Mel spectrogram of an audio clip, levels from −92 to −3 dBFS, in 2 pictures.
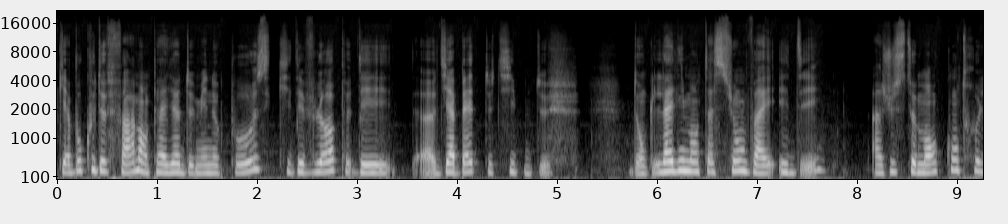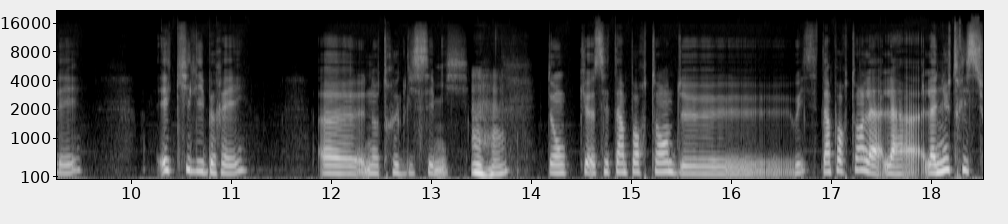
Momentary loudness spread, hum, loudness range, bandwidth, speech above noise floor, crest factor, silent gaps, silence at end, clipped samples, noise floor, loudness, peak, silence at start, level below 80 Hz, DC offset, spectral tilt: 13 LU; none; 3 LU; 17 kHz; 32 dB; 18 dB; none; 0 s; under 0.1%; -60 dBFS; -28 LUFS; -10 dBFS; 0.05 s; -54 dBFS; under 0.1%; -6 dB/octave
